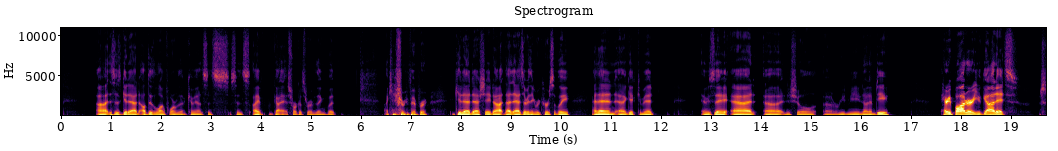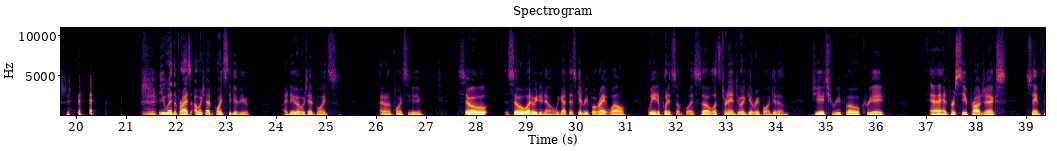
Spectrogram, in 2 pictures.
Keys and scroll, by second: 0.0-4.3 typing, 5.4-16.9 typing, 19.5-21.4 typing, 25.6-39.3 typing, 37.0 Return.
